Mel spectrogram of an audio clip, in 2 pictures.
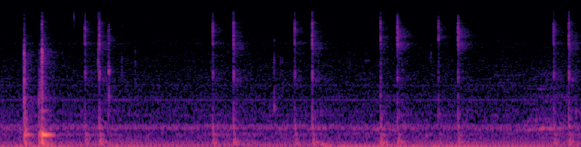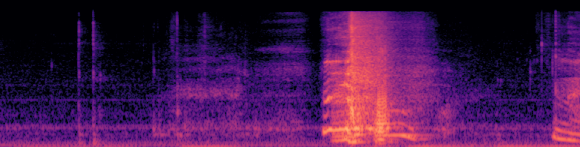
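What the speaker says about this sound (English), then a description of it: "Sorry about that sneeze." One loud, sharp sneeze bursts out near the end over soft, steady computer keyboard typing and clicks while a Minecraft game is played.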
